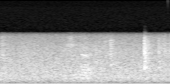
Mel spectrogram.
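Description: Steady room hiss with faint, indistinct voices and one sharp click near the end.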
